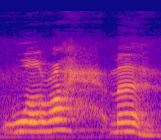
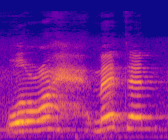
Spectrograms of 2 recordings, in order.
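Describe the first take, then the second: First: The word ends with a soft -ah sound. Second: The word ends with an -atan sound. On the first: The reader stops on this word. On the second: The reading continues without stopping.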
